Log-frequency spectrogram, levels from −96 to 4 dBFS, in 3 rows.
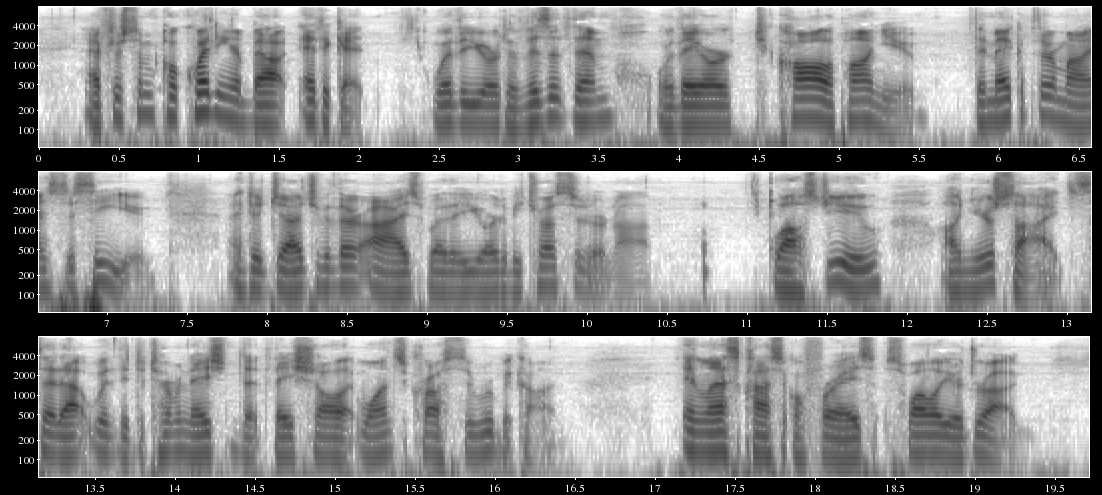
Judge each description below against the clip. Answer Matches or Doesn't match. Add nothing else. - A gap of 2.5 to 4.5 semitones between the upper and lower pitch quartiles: Matches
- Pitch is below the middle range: Matches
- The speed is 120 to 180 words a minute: Doesn't match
